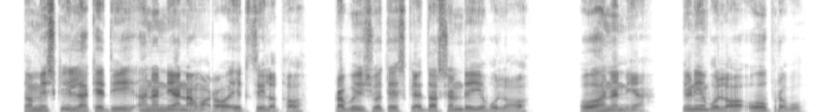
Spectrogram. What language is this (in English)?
Mahasu Pahari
